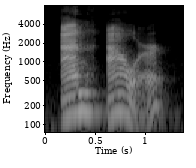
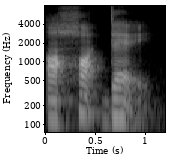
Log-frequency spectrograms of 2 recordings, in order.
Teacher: we'll say an hour because in hour h has a vowel sound but in a hot day h is a consonant sound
